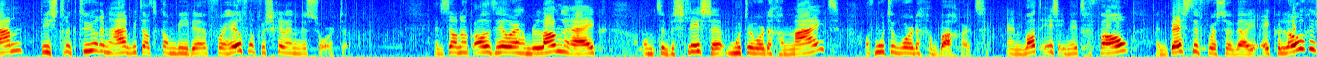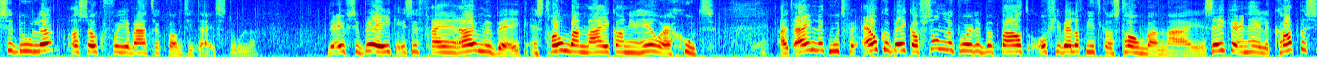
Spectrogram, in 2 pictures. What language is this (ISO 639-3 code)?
nld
